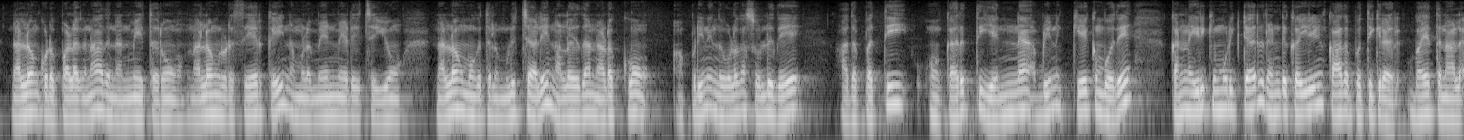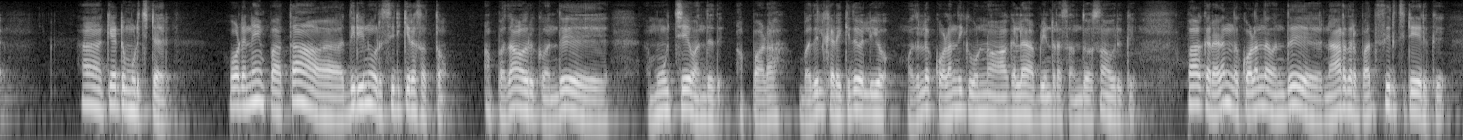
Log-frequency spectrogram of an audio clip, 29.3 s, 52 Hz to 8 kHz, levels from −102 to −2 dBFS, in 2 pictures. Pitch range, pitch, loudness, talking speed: 120-150 Hz, 130 Hz, -24 LUFS, 140 wpm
